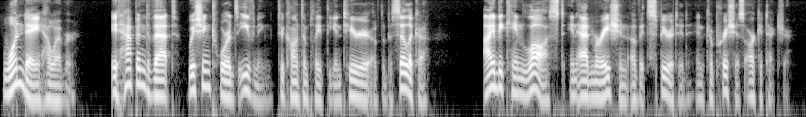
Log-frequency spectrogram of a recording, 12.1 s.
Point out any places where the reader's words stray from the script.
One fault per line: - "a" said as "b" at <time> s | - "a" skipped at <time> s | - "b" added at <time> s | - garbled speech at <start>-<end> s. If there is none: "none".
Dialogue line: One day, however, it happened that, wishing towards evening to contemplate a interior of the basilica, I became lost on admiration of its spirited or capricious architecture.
- "a" said as "the" at 4.9 s
- "on" said as "in" at 8.6 s
- "or" said as "and" at 10.4 s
